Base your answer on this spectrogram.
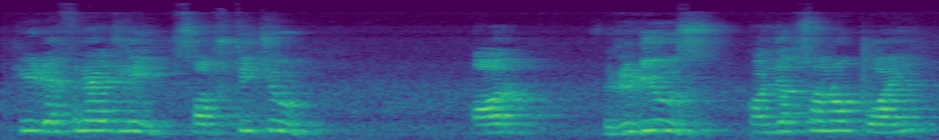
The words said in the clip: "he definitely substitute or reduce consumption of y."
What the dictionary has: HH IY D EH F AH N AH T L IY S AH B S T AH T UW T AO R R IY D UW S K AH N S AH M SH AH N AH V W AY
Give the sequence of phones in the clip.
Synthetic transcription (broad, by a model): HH IY D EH P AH N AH T L IY S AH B S T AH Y UW T AO R R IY D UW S K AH N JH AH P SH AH N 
